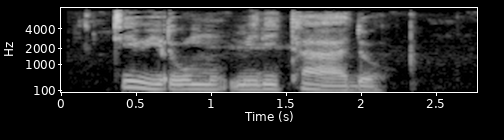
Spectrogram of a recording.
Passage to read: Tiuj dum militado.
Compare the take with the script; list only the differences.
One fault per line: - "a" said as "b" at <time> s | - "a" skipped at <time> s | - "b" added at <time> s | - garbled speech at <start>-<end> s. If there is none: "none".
none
